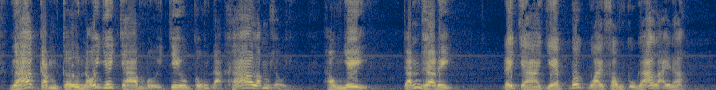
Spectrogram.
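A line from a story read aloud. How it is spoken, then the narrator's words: Loud laughing speech. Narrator (Vietnamese): Tư Đồ Hạnh cười to tiếng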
